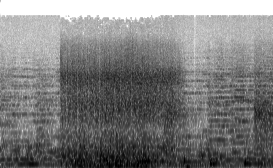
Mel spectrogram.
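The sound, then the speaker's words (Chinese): Gunfire from guerrilla fighters in a Chinese radio drama arrives as a rolling, dense burst lasting a couple of seconds, then fades back under steady background music. “随着游击队的一阵枪声，匪军大乱。”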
